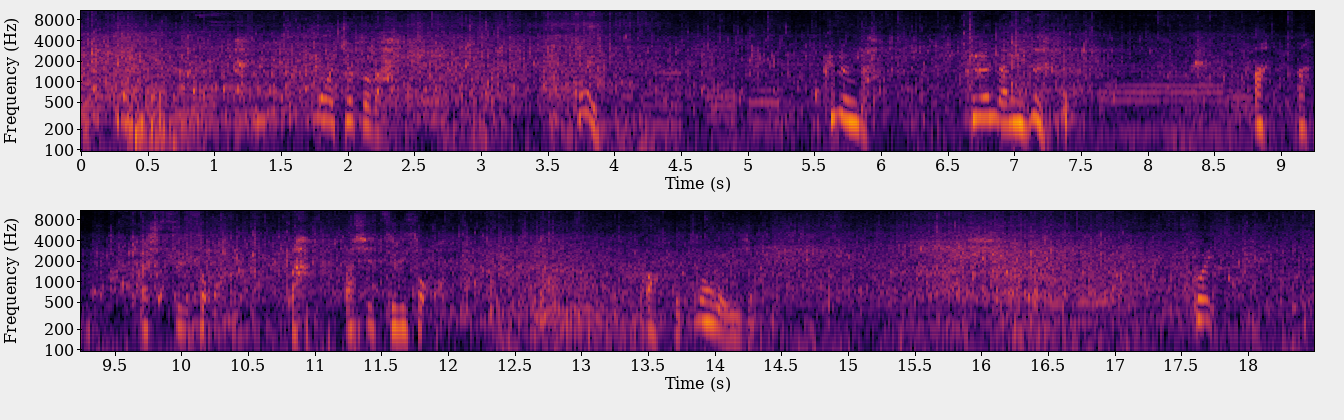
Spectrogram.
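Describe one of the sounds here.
Water splashes and laps against rocks close by.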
